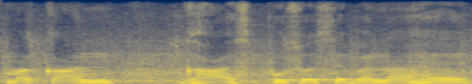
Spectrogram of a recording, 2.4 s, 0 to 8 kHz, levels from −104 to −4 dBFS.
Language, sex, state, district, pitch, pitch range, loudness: Hindi, male, Arunachal Pradesh, Lower Dibang Valley, 140 Hz, 135-145 Hz, -11 LUFS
